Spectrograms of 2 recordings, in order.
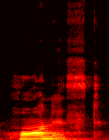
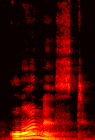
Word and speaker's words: honest: don't say it as honest we say it as honest all right so honest here is resulting in a vowel sound at the beginning so the edge is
